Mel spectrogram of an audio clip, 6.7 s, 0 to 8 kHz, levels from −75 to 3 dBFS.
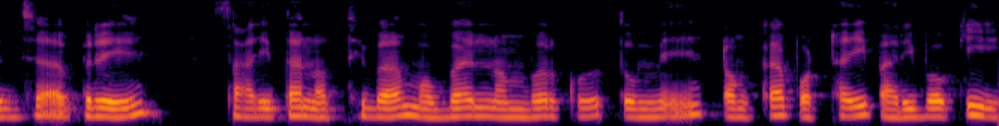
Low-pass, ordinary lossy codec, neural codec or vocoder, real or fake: none; none; codec, 16 kHz, 16 kbps, FunCodec, trained on Chinese and English, 50 frames a second; fake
